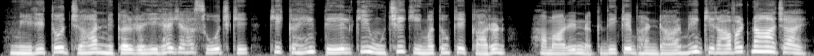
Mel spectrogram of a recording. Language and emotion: Hindi, fearful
